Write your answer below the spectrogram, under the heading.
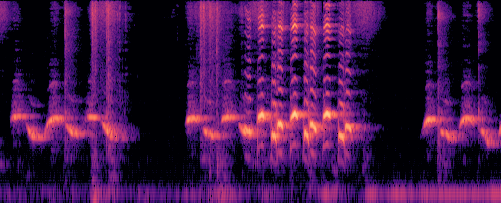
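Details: Yellow-vented bulbul learning its song: clear slurred whistles dipping between higher and lower notes come in short phrases, with a burst of bubbly, chattering notes in the middle, separated by brief silences.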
